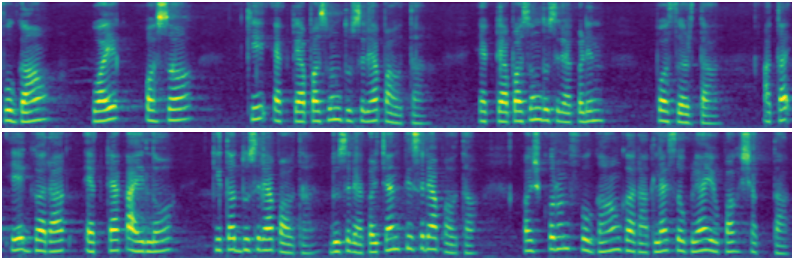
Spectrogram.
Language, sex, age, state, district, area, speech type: Goan Konkani, female, 18-30, Goa, Canacona, rural, spontaneous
